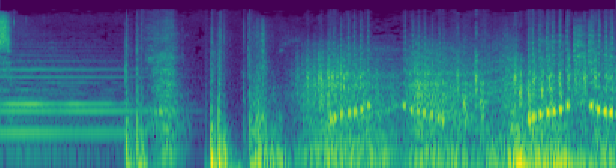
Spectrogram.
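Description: Cartoon soundtrack: a held musical chord fades out, then a heavy thunk about a second and a half in, followed by a busy stretch of music and sound effects.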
